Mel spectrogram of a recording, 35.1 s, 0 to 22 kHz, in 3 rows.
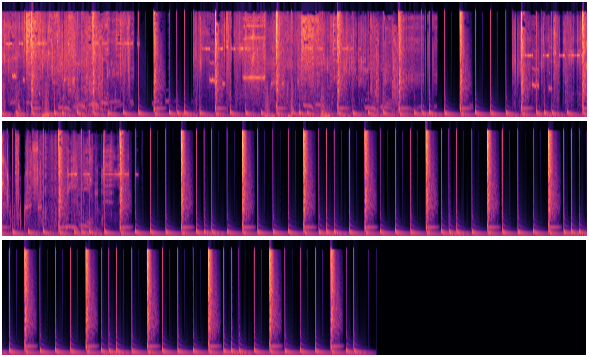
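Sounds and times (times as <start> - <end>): deep bass drone: 0.0 - 8.7, 10.2 - 14.4
electronic drum beat: 0.0 - 30.6.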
